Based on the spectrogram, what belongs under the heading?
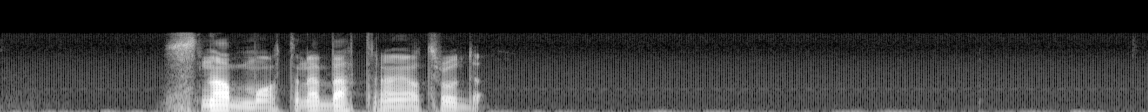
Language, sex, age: Swedish, male, 23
